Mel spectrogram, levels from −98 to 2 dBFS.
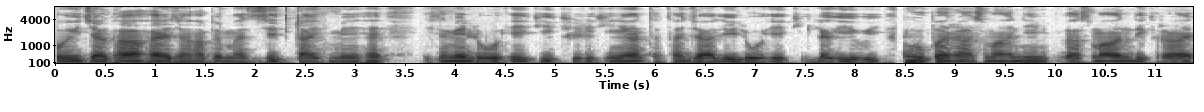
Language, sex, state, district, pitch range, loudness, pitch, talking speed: Hindi, male, Chhattisgarh, Balrampur, 90-95 Hz, -19 LUFS, 95 Hz, 135 wpm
